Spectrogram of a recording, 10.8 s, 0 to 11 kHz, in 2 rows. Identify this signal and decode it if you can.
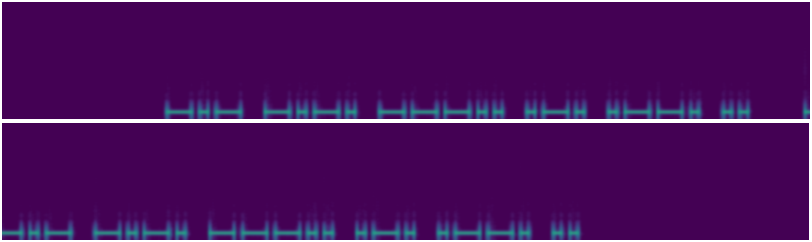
Morse code, heard as a keyed tone, about 22 wpm, 700 Hz. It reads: KC8RPI KC8RPI
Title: USA Call Signs Repeated 2x 22wpm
